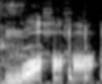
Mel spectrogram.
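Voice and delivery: slow hammed-up mwahaha; evil laugh. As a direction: cackle like a mad scientist. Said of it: "There's your evil laugh".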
